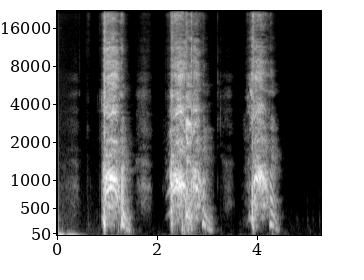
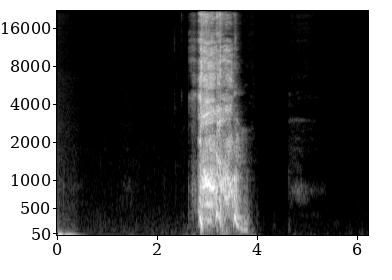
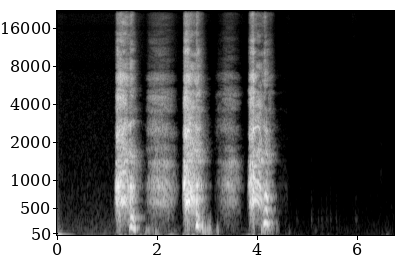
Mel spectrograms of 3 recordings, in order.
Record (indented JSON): {
  "three_cough_length": "5.3 s",
  "three_cough_amplitude": 32768,
  "three_cough_signal_mean_std_ratio": 0.47,
  "cough_length": "6.2 s",
  "cough_amplitude": 32768,
  "cough_signal_mean_std_ratio": 0.3,
  "exhalation_length": "6.7 s",
  "exhalation_amplitude": 32768,
  "exhalation_signal_mean_std_ratio": 0.38,
  "survey_phase": "beta (2021-08-13 to 2022-03-07)",
  "age": "18-44",
  "gender": "Male",
  "wearing_mask": "No",
  "symptom_none": true,
  "smoker_status": "Never smoked",
  "respiratory_condition_asthma": false,
  "respiratory_condition_other": false,
  "recruitment_source": "REACT",
  "submission_delay": "2 days",
  "covid_test_result": "Negative",
  "covid_test_method": "RT-qPCR",
  "influenza_a_test_result": "Negative",
  "influenza_b_test_result": "Negative"
}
